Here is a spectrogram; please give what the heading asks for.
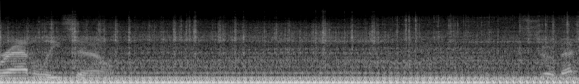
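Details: Kayo MR150 single-cylinder after manual cam chain tensioner install, electric starter removed and plugged: steady lope with a light metallic clatter each beat; tensioner didn't fix the crankcase rattle, owner suspects the starter clutch.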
